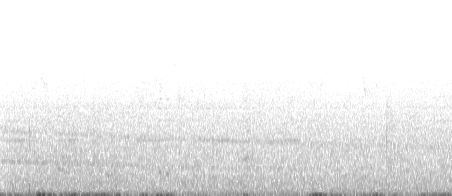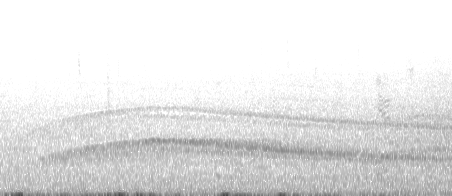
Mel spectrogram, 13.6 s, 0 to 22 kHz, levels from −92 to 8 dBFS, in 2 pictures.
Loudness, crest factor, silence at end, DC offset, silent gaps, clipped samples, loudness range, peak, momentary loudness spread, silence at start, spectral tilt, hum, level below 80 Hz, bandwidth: -53 LUFS; 18 dB; 0 s; under 0.1%; none; under 0.1%; 7 LU; -22 dBFS; 8 LU; 0 s; -7 dB/octave; none; -46 dBFS; 4.1 kHz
